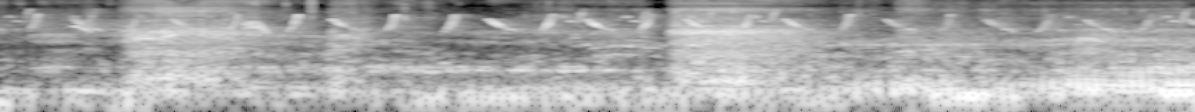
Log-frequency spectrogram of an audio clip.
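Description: Small birds chirping continuously, a quick string of short high sweeping notes several times a second, over a low hiss that grows a little louder after about three seconds.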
